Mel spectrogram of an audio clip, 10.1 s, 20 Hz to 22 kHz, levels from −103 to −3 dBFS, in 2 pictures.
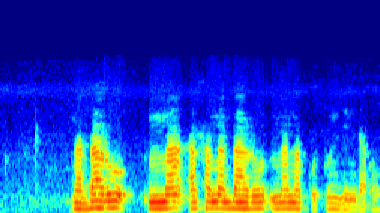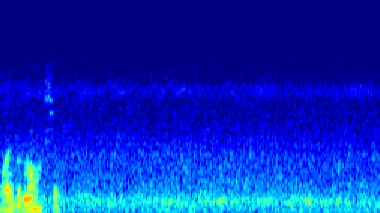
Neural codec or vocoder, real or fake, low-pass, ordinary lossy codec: none; real; 7.2 kHz; Opus, 24 kbps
